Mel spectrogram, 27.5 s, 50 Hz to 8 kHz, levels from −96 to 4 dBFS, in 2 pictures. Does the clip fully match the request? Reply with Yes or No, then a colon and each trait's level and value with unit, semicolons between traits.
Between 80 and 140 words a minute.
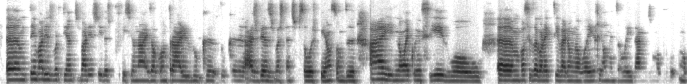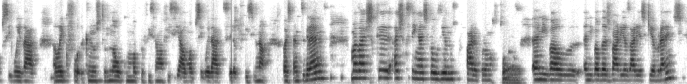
No: average, 175 wpm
